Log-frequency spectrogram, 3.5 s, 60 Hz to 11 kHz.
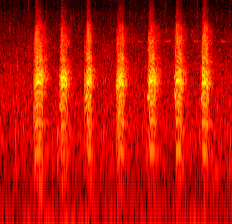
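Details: Duck at a lagoon giving seven loud, harsh quacks spaced about every 0.4 seconds, each nasal burst rich and broad, with quiet gaps between.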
